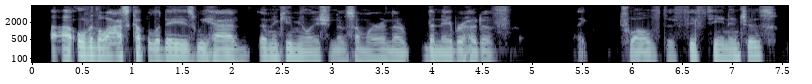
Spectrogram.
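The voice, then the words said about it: Very hoarse voice. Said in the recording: “I don't know if you can hear it in my voice. I have a very hoarse voice tonight.”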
